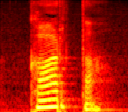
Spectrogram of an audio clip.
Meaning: 1. map (visual representation of an area) 2. card 3. playing card
- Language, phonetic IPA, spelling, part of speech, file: Ukrainian, [ˈkartɐ], карта, noun, Uk-карта.ogg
